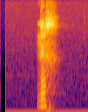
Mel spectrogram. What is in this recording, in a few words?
"far", kaqchikel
